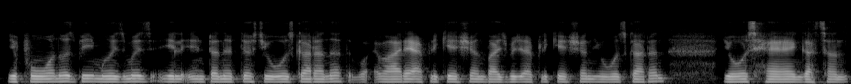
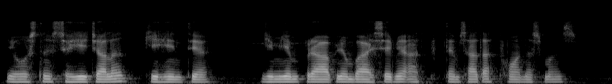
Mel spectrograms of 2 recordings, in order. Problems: background sounds at intervals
